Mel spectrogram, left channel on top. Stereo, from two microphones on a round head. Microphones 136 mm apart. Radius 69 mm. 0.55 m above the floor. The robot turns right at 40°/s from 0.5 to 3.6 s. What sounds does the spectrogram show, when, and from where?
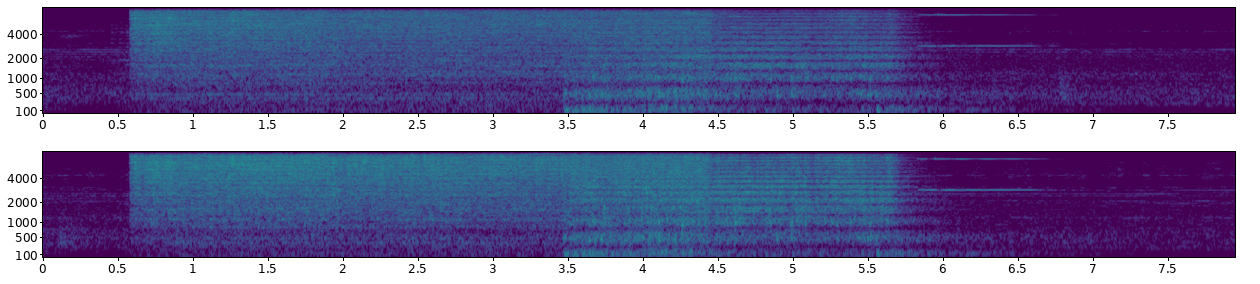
0.6 s frying: 175° right, 1.6 m; by 4.5 s 55° right, 1.6 m
3.5 s crumpling: 55° right (ahead or behind), 0.9 m; by 5.7 s 50° right (ahead or behind), 0.9 m
5.8 s a bell: 35° right (ahead or behind), 5 m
